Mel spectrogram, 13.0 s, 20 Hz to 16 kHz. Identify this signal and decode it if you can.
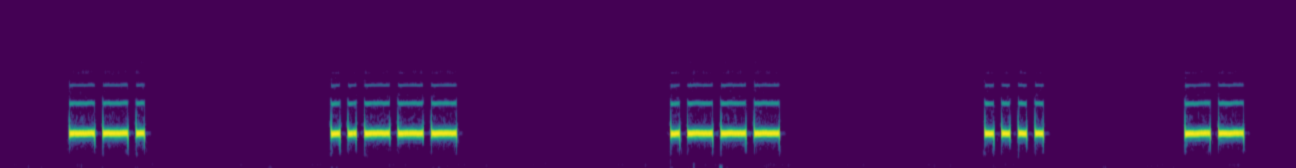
Morse code, heard as a keyed tone, about 14 wpm, spaced as for 4 wpm, 780 Hz. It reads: G2JHM
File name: Onlinelehrgang / morsen / DJ4UF Morsen14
